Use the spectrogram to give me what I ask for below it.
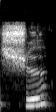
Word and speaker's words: chevaux: And des chevaux. O. We need the sound O, otherwise, what I'm going to understand is cheveux.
